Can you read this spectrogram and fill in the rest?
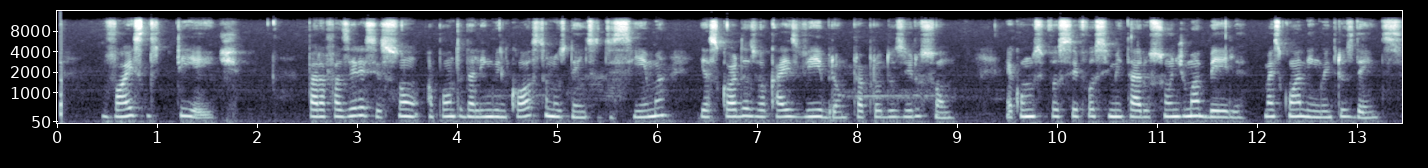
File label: voiced th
